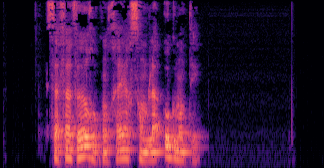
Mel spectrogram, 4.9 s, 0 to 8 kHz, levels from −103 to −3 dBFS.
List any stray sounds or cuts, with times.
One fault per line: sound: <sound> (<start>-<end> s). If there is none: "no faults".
no faults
